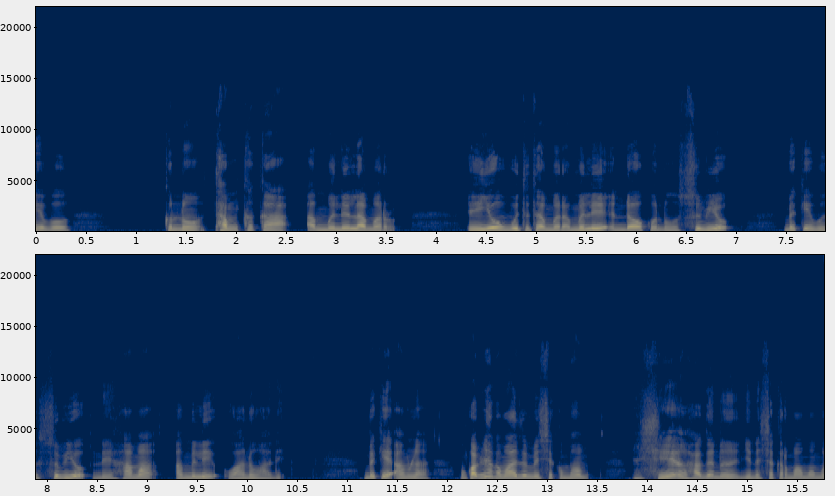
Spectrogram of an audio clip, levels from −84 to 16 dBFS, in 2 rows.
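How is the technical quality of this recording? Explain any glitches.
The recording is compromised by codec damage that runs through the whole clip. MP2 compression, present from start to finish, is the likely cause. The coder divides the speech into 32 sub-bands and, when bits are scarce, shuts off upper bands and quantises the rest coarsely, which fits a low rate near 80 kbps. The result sounds dull and muffled, with a gurgling, granular roughness as bands flicker in and out.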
